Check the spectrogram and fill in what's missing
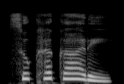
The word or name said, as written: ಸೋಗುಗಾರ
